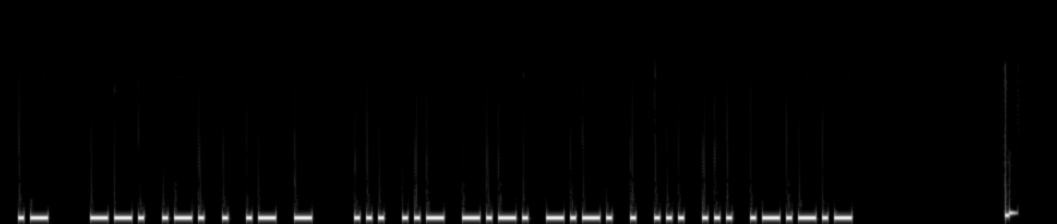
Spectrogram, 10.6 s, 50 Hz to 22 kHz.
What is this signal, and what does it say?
Morse code, heard as a keyed tone, about 20 wpm, 700 Hz. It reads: A GREAT SUCCESS.
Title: Sentences with 6-Word Phrases - 20wpm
